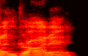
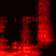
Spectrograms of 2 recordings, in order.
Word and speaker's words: Andrade: oh yeah all right it's not Andrade I just look I'm not the best at pronouncing names so I'm not one to talk but it's Jessica and Raj so anyway um very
